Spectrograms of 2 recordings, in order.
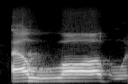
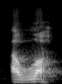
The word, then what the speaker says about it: الله: Nah, pertama ingat Allah bukan Allah ya. Makanya juga kalau terus dalam bahasa Indonesia pun dia pakai A ya, bukan pakai O.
